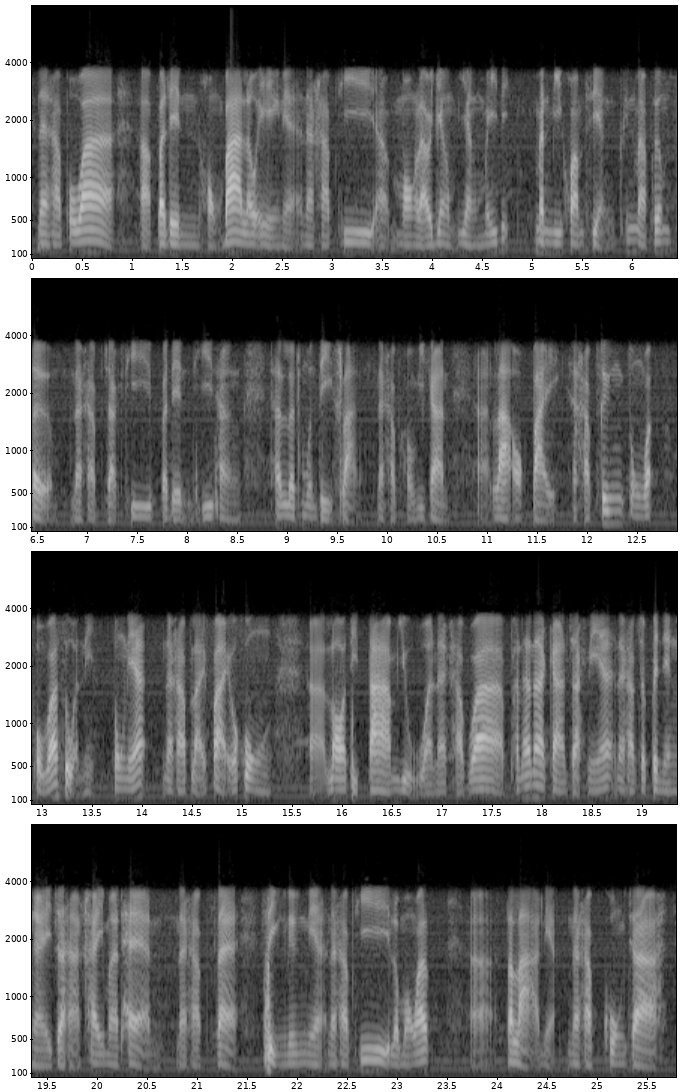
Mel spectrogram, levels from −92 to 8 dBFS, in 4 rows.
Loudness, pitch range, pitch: -25 LUFS, 105-125 Hz, 115 Hz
